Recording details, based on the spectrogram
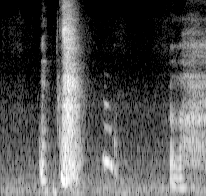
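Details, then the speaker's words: Woman having repeated little sneeze fits, which she attributes to allergies, possibly dust from the air-conditioning filter, deliberately making them high-pitched. A quick in-breath, then a sharp high-pitched sneeze and a shorter follow-up sound. "i'll try and make them a little high-pitched girly see if i can it's not really how my natural sneeze is"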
